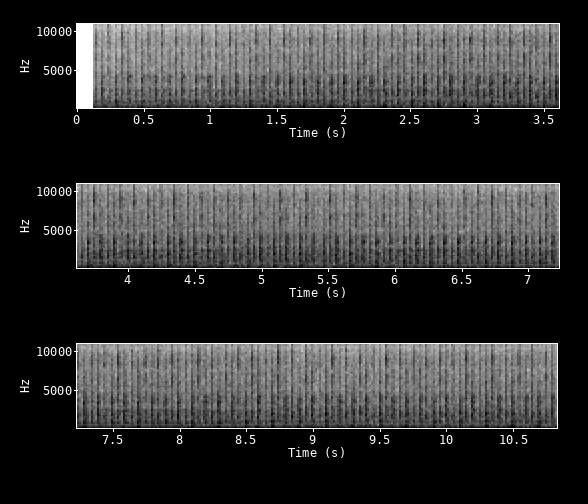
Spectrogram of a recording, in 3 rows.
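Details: 2006 Jeep Grand Cherokee petrol engine at idle with a steady, fairly regular knock over the running noise; codes C0700, P0307 (cylinder 7 misfire) and P2097 received; engine knock at idle.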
